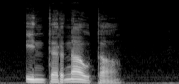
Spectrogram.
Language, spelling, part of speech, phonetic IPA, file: Polish, internauta, noun, [ˌĩntɛrˈnawta], Pl-internauta.ogg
